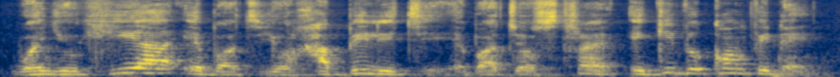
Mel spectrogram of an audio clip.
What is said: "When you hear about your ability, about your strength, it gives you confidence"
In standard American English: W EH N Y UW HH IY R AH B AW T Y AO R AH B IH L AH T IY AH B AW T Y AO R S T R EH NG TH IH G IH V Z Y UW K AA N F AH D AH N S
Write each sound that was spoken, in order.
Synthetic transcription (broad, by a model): W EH N Y UW HH IY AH AH B AW T Y AO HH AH B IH L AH T IY AH B AW T Y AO S T R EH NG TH IH G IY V Y UW K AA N F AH D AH N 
